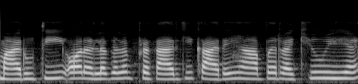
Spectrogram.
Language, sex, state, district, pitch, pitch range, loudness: Hindi, female, Jharkhand, Jamtara, 270 Hz, 250-280 Hz, -15 LUFS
